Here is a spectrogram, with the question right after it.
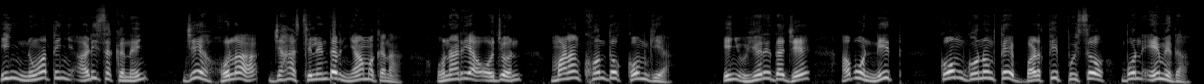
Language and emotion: Santali, angry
